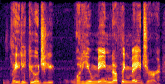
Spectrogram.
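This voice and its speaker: A man's voice: a little high, animated, measured pace, slight background noise. A man voicing an earnest, anxious young man in a video game, pleading as he talks. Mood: incredulous. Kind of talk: video game character dialogue.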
